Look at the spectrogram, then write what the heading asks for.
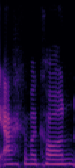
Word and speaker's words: Akumakon: Um but yeah, uh so I say Akamacon. I'm going to probably revert back to saying that and then probably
